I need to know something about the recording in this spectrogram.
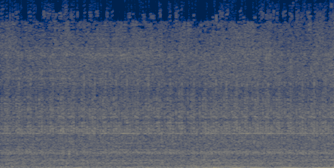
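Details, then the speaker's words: Petrol car with rough, shaking idle and poor acceleration, after reassembling the injectors and refitting the original coils in place of new ones: even, settled idle hum with a steady low beat and no stumble or shake. "ก็เดี๋ยวลองสตาร์ทดูครับอเครื่องเครื่องนิ่งเลยแล้วก็เดี๋ยวมาวัดดูคอยนะ"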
